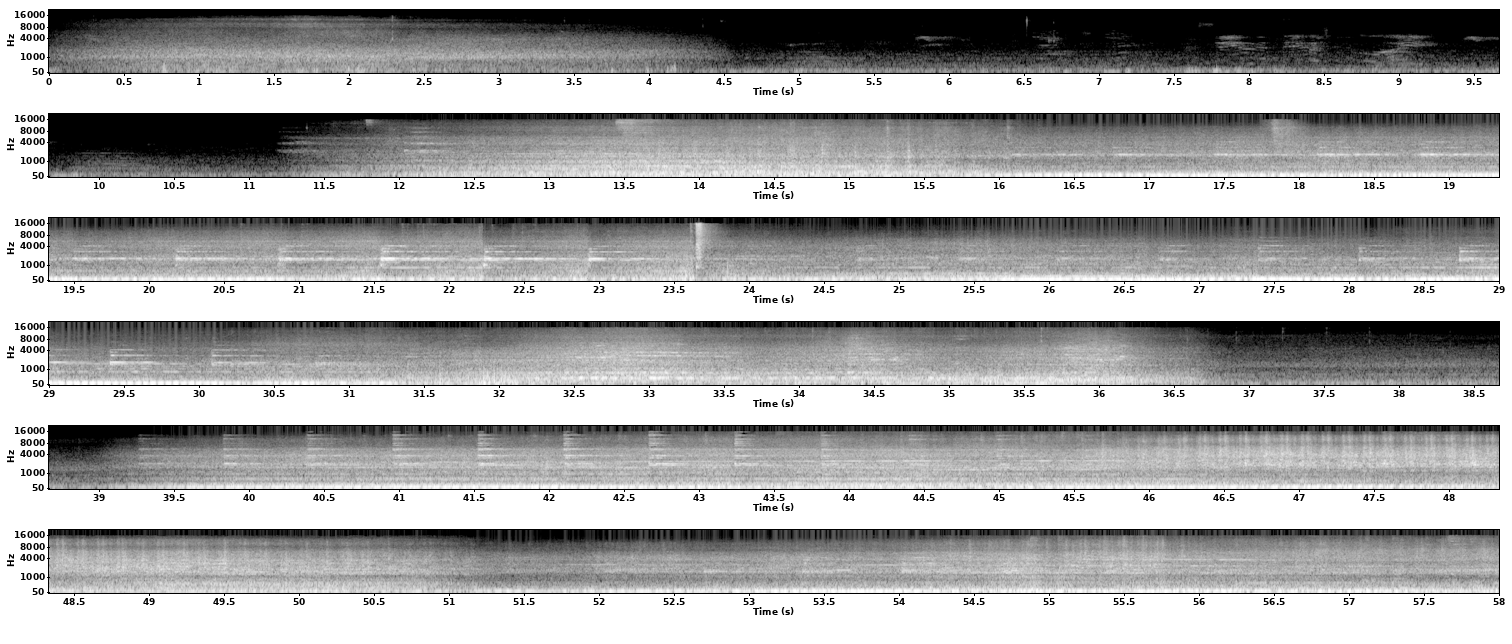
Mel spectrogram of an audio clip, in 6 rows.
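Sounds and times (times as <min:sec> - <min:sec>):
rolling rail cars: 0:00.0 - 0:07.7, 0:09.0 - 0:58.0
locomotive rumble: 0:11.3 - 0:58.0
wheels squealing: 0:41.2 - 0:50.8.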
